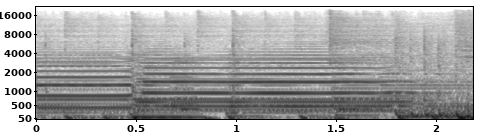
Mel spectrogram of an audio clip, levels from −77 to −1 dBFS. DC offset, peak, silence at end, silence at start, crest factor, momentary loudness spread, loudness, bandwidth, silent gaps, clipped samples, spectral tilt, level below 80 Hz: under 0.1%; -2 dBFS; 0 s; 0 s; 14 dB; 3 LU; -17 LUFS; 20 kHz; none; under 0.1%; -5 dB/octave; -24 dBFS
